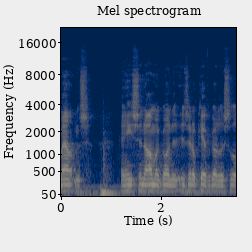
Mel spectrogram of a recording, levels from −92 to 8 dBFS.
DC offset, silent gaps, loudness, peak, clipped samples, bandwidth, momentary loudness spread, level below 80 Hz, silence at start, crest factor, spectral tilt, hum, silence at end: under 0.1%; none; -39 LUFS; -20 dBFS; under 0.1%; 15 kHz; 9 LU; -50 dBFS; 0 s; 18 dB; -5 dB/octave; none; 0 s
